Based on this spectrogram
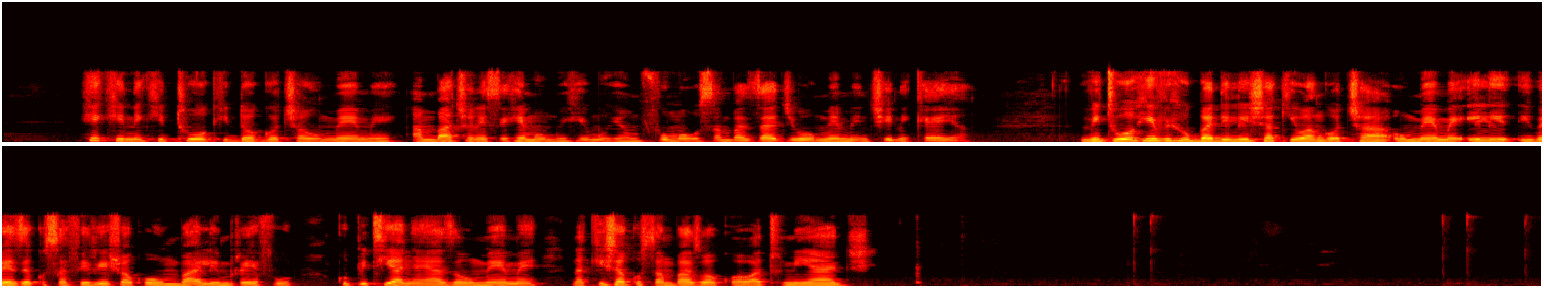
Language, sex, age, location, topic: Swahili, female, 25-35, Nairobi, government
